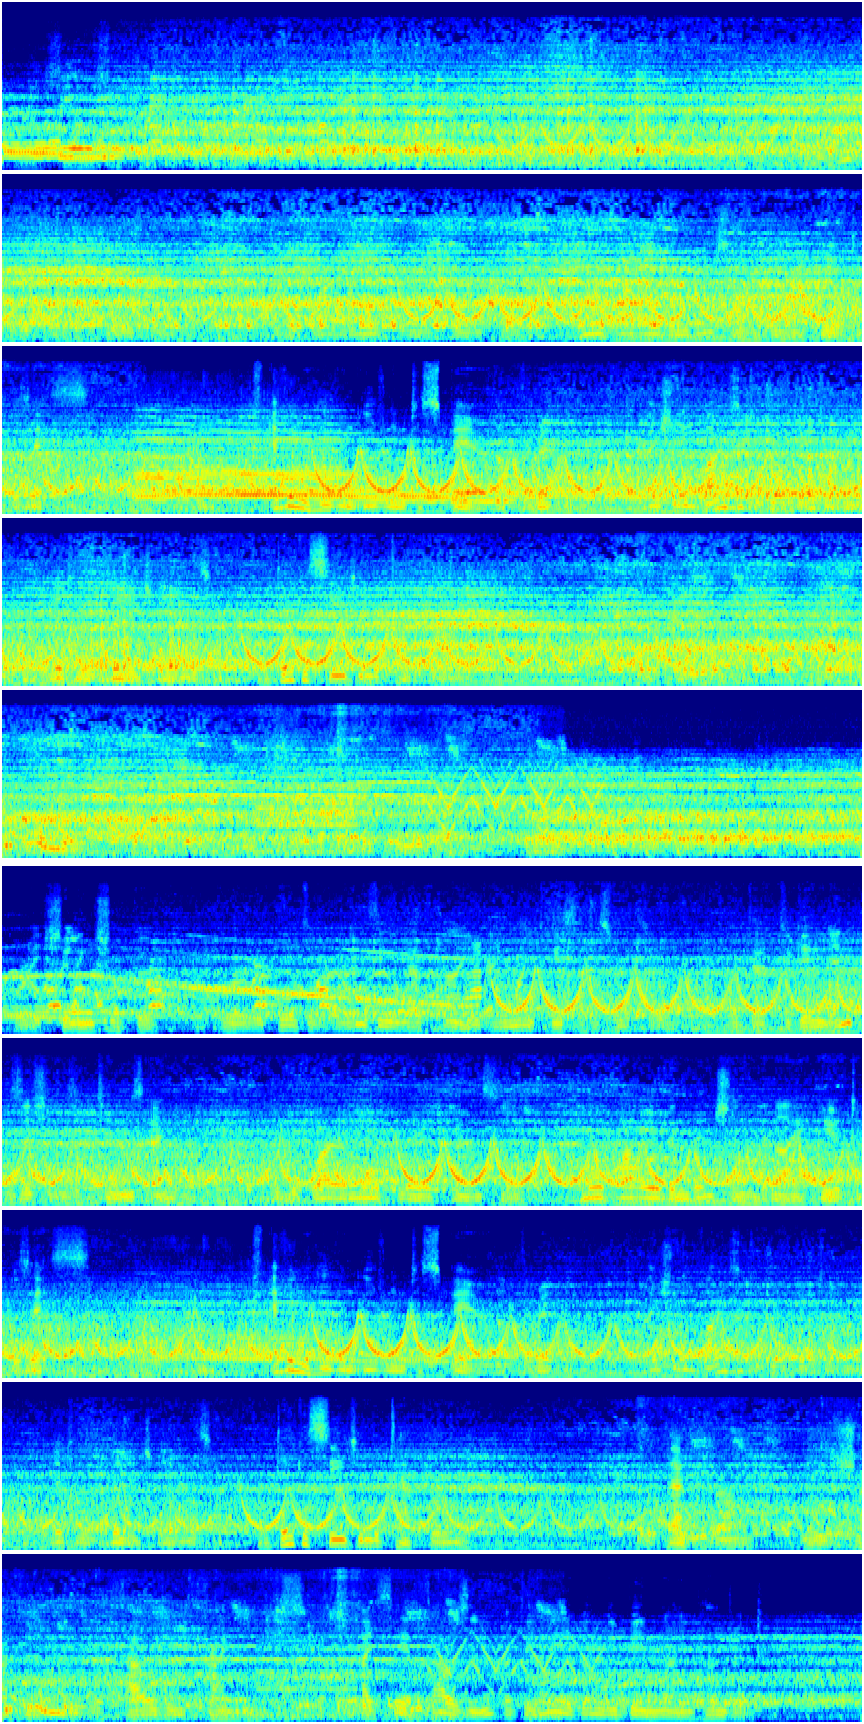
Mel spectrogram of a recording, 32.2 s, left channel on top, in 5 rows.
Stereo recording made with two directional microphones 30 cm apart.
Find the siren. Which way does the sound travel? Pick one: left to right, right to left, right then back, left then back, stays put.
right to left.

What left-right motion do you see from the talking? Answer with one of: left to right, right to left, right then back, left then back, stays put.
left then back.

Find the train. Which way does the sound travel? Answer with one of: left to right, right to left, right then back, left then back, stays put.
stays put.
